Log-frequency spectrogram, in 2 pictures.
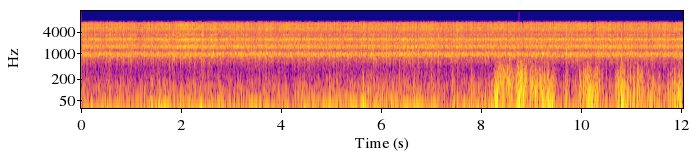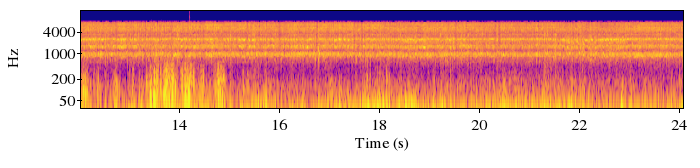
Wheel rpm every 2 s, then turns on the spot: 230, 230, 230, 240, 230, 230, 230, 230, 230, 230, 230, 210.
none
